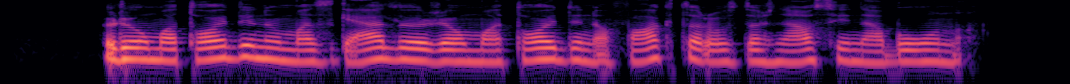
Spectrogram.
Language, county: Lithuanian, Klaipėda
